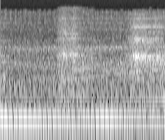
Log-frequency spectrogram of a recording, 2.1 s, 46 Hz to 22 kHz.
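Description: Honda Transalp 650's V-twin engine running steadily at low speed as the motorcycle rolls along, heard from on the bike as an even low drone.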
